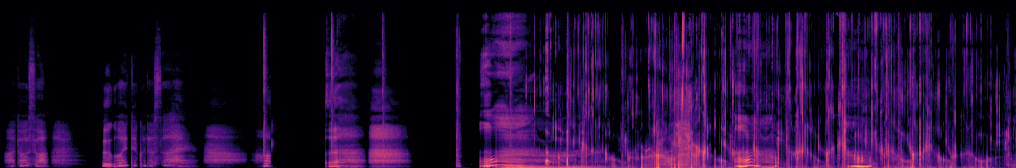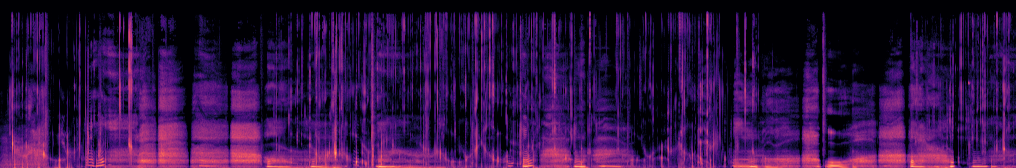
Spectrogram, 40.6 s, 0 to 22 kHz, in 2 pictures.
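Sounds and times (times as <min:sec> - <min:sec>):
speech: 0:02.0 - 0:03.8, 0:05.3 - 0:05.5
breathy sounds: 0:09.7 - 0:40.6
wet ear-licking mouth sounds with slurping and smacking: 0:09.9 - 0:36.8, 0:38.5 - 0:40.6.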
